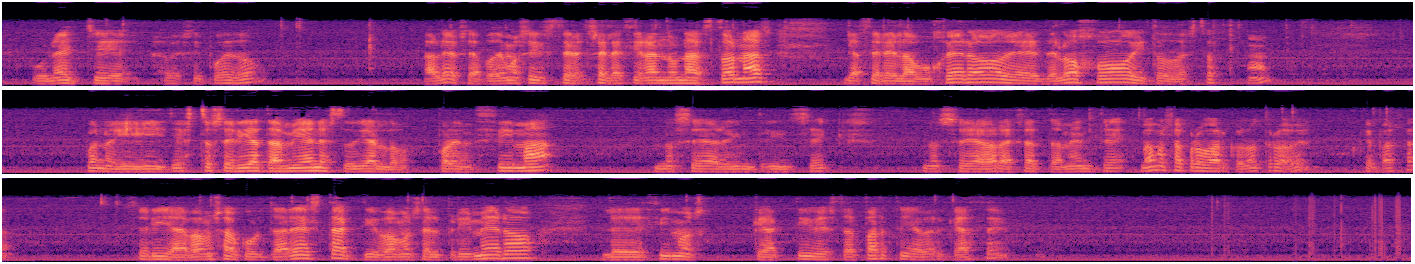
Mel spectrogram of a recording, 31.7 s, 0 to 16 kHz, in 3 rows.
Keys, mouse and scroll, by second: 22.9 middle click, 23.3 click, 23.6-28.3 middle drag, 28.3-31.7 drag.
